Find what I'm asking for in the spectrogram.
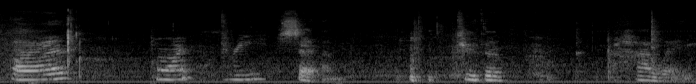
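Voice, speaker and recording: Noticeable background noise sits behind a woman at a fairly high pitch with ordinary pitch variation. She talks at a very slow pace with long, frequent pauses. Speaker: local resident telling history. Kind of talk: oral history interview answer. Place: home room.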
